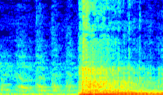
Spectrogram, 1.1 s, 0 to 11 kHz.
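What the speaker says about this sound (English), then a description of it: "That muffler delete." A 2021 Dodge Charger Scat Pack 392 engine with the muffler deleted bursts to life halfway through, a loud, raw, rumbling roar that holds steady after a quieter start.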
